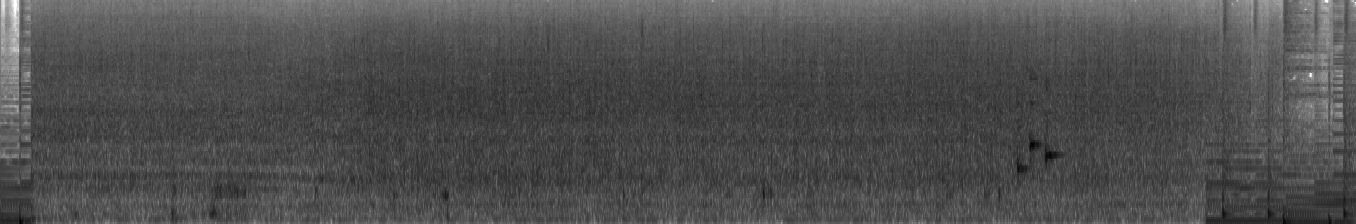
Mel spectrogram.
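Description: Pork, bamboo shoots and greens sizzling in a hot wok, a steady hiss of frying, with a few light clicks about ten seconds in.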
